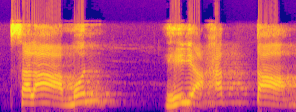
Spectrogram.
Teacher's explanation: سین بریک پڑھا جائے گا، سیٹی کے ساتھ پڑھا جائے گا، حروف صفیریہ میں سے ہے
